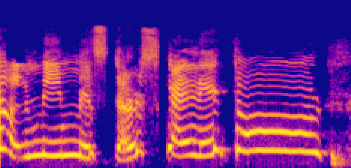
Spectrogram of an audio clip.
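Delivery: shrill, very high, very slow, drawn-out cartoon villain voice. Imagining an actor playing Skeletor who demands a title: imitating Skeletor's voice. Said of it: "You have to call him Mister Skeletor?".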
